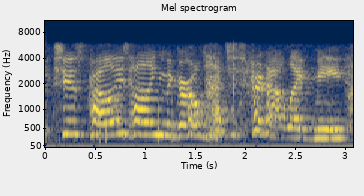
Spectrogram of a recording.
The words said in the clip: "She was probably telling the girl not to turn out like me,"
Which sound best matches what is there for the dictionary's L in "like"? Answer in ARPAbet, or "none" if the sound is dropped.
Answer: L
